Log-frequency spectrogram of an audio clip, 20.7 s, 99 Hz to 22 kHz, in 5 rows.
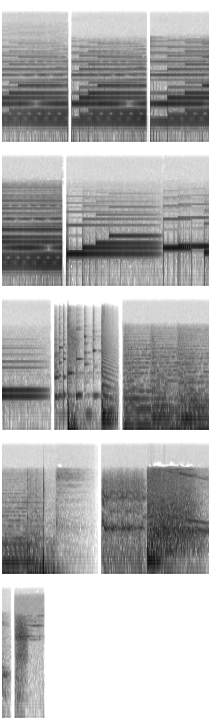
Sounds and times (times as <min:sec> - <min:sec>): Sound effect: 0:13.5 - 0:17.4.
